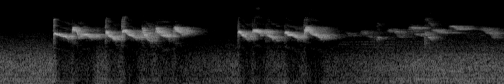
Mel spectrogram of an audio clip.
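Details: Oriental white-eye in stable singing form, 28 February 2022, giving two fast, high tinkling warbled phrases of about 1.5 seconds each, separated by a short pause, followed by quieter thin whistled notes.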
